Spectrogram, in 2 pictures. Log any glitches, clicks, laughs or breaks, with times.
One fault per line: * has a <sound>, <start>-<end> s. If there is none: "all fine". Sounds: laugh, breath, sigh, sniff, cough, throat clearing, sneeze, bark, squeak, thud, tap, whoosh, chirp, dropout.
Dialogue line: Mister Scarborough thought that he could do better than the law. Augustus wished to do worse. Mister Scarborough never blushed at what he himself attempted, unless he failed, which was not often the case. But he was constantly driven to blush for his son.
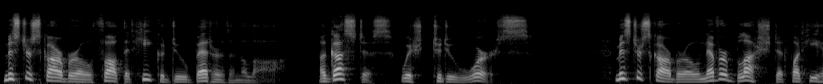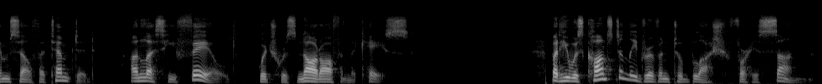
all fine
